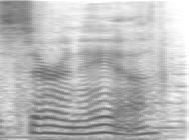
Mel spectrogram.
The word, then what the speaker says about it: Serenea: I could just add another syllable to that moon and call it Serenea. So it sounds more like serenade.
